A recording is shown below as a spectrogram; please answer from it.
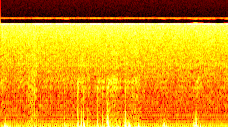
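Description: Steady electrical mains hum in the recording, with a scatter of low, dull thumps, about five of them.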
